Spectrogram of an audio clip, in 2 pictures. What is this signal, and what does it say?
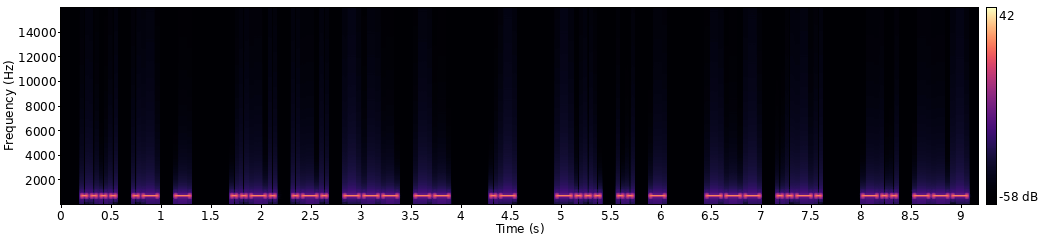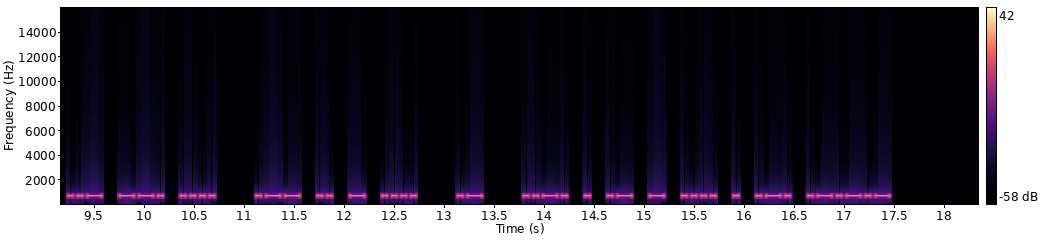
Morse code, heard as a keyed tone, about 25 wpm, 700 Hz. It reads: HAT FROM A BIT OF DOUGH WITH A FEATHER.
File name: Pinocchio / Pinocchio ch8 20 25 ik1hge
